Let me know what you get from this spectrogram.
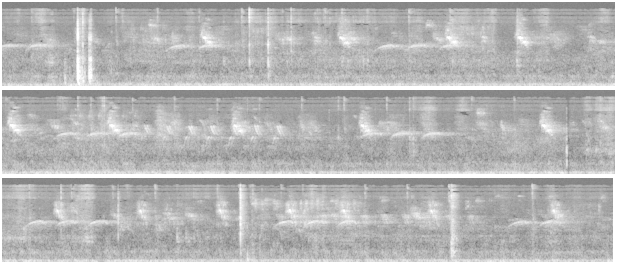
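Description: Faint bird chirps repeating throughout, each a short call dropping in pitch, over a low steady hum. A sharp click about a second in is the loudest sound, with a few fainter clicks later.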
